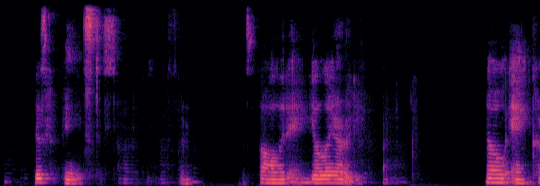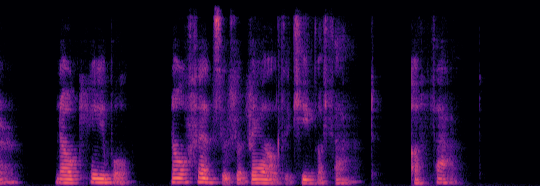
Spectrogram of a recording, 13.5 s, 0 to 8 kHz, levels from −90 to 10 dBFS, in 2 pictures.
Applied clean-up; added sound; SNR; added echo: neural mask model DeepFilterNet 3.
